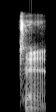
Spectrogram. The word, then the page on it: Te: British English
